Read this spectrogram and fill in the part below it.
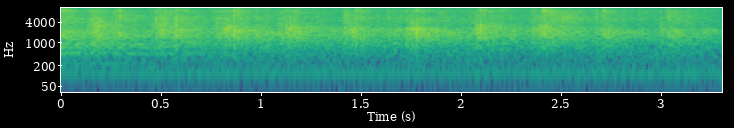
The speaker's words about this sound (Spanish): ¿Alguien le puede dar un aplauso a Dios?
